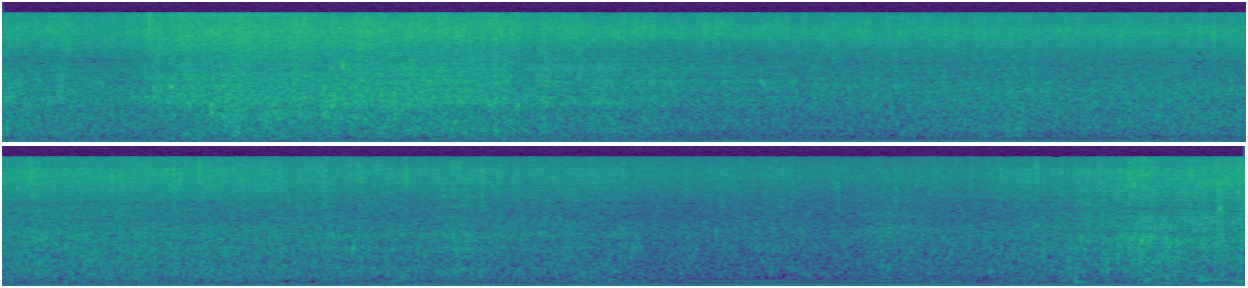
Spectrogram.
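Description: Small sea waves washing and sloshing against shoreline rocks, swelling about a second in and again near the end.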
